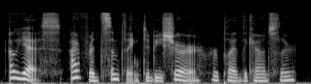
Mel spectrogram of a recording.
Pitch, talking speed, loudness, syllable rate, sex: 200 Hz, 210 wpm, -19 LUFS, 6.3 syllables/s, female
